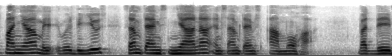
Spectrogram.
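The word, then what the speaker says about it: ñāṇa: a few days ago the dot beneath the the letters mean that they are to to be pronounced with the uh with the front of the tongue touching against the heart pellet they are called cerebrals so nyana and the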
